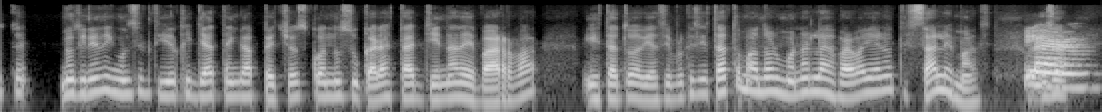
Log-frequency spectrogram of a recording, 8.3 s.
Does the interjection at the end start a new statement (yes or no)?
no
